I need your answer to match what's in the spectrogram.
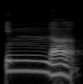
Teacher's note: کو نون سے ملائیں گے، نون مشدد ہے، غنہ کریں گے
